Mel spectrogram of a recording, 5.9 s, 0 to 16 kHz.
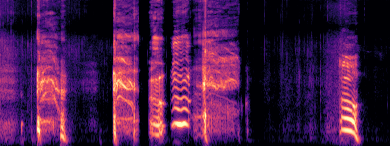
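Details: Adult with a head cold and stuffed-up nose, recorded on a Samsung Galaxy A40 phone, gives several harsh, wet coughs with gag-like retching but no vomiting: chesty cough with gagging.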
